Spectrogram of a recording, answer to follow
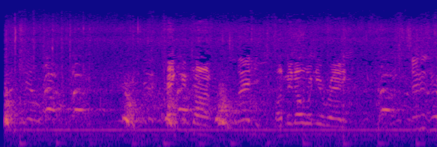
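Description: A dog barking and yipping over and over in short calls, mixed with people's voices.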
